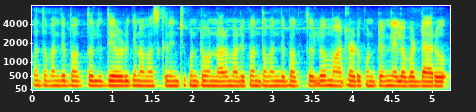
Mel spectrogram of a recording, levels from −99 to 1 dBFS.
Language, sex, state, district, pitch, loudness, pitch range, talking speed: Telugu, female, Andhra Pradesh, Srikakulam, 170 Hz, -16 LUFS, 165-170 Hz, 115 wpm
